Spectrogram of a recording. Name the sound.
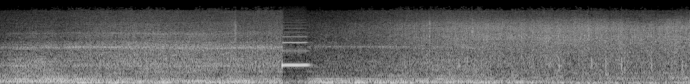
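rain falling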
